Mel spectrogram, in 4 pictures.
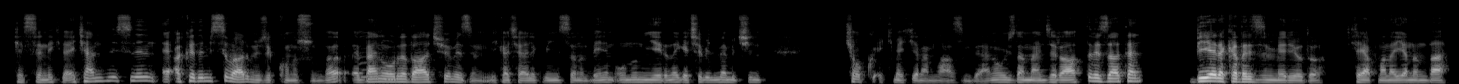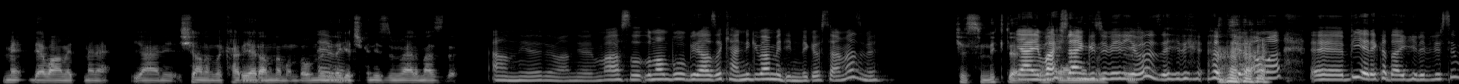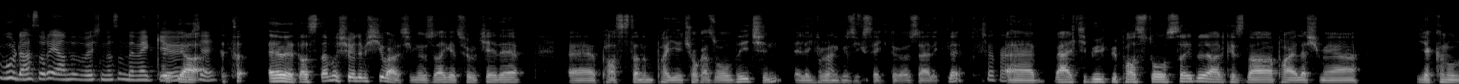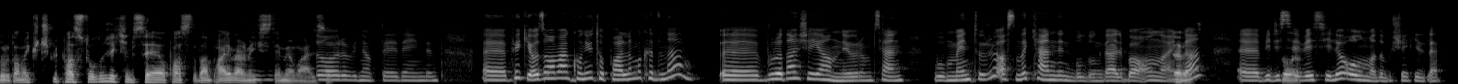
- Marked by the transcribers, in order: other background noise; laughing while speaking: "zehiri atıyor ama"; chuckle; other noise; "mentoru" said as "mentörü"
- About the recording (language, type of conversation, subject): Turkish, podcast, Hayatınızda bir mentor oldu mu, size nasıl yardımcı oldu?
- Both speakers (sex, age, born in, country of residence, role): female, 25-29, Turkey, Italy, host; male, 25-29, Turkey, Germany, guest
